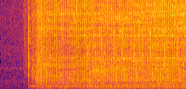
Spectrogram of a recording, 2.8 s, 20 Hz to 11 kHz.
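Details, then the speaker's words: New Hangkai 9.8 outboard in a break-in barrel, ignition timed to the Tohatsu manual (2.5° at idle, 26° at wide-open throttle): a single left-hand pull fires it into a crisp, steady buzzing idle. No stumble or misfire; it starts cleanly. "2,5 градуса на холостом, 26 на максимальном открытии дросселя. Двигатель запускается, ну, левой рукой."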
